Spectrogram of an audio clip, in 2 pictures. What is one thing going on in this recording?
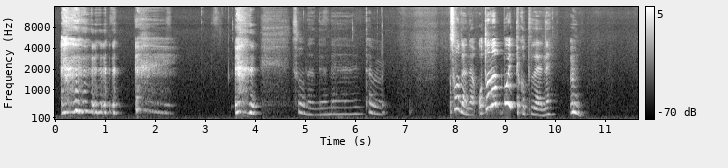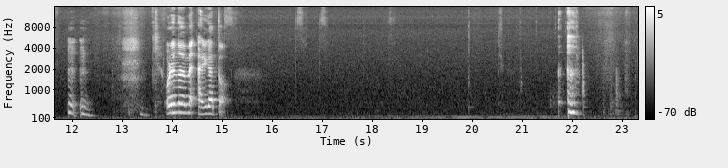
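A young woman talks cheerfully and close to a microphone, in short bursts with pauses.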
